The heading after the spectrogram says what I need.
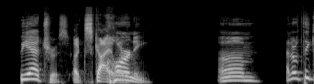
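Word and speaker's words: Beatrice: so they went through how to pronounce beatric it's not beus yeah beatric so I'm okay with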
